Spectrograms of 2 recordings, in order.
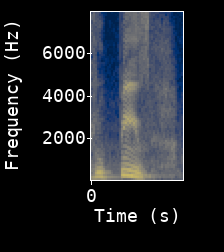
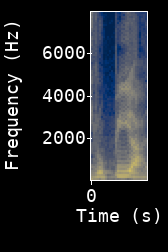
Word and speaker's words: Rupiah: हमारे यहाँ जो रुपीस बोला जाता है दैट इज रुपीज, RUPEES, लेकिन वहाँ की जो करेंसी है इट इज रुपया, दैट इज RUPIAH.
